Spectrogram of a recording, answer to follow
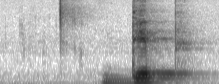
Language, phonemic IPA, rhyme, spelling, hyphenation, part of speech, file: Dutch, /dɪp/, -ɪp, dip, dip, noun, Nl-dip.ogg
- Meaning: 1. dip (sauce for dipping) 2. a minor depression, a short-lived sadness 3. a minor economic setback, no worse than a short, minor recession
